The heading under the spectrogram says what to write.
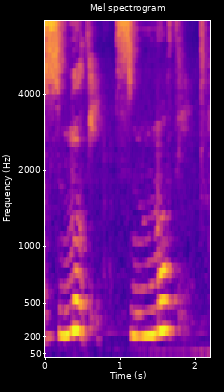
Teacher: en este caso tenemos la presencia de la th y sonaría como una D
